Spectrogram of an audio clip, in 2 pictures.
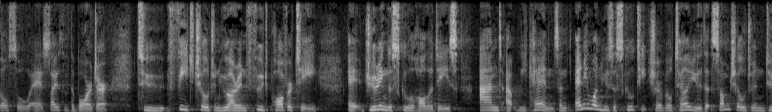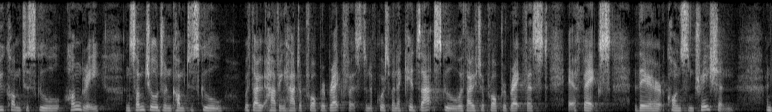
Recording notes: political debate from Nairn Community & Arts Centre in Scotland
